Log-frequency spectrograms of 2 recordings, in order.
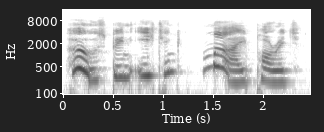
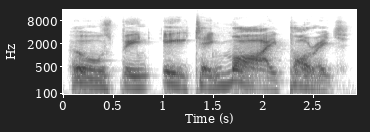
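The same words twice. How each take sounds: First: Higher mother bear voice; medium bear voice. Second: Loud, slow demanding bear; loud, slow gruff question; gruff big bear voice. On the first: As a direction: ask it in a higher, lighter bear voice. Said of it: "asked the medium voice". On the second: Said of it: "a loud, gruff voice". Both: A narrator's reading.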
